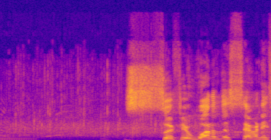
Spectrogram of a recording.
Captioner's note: audience applauding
